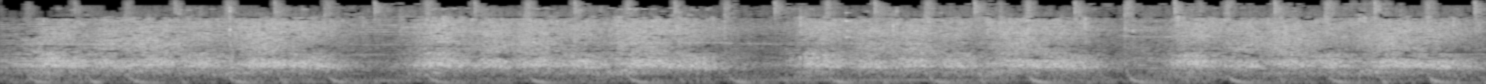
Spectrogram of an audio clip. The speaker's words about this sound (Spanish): Entre estos gritos de no tenemos miedo, también los de libertad, la líder opositora, María Corina Machado, ha encabezado esas protestas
